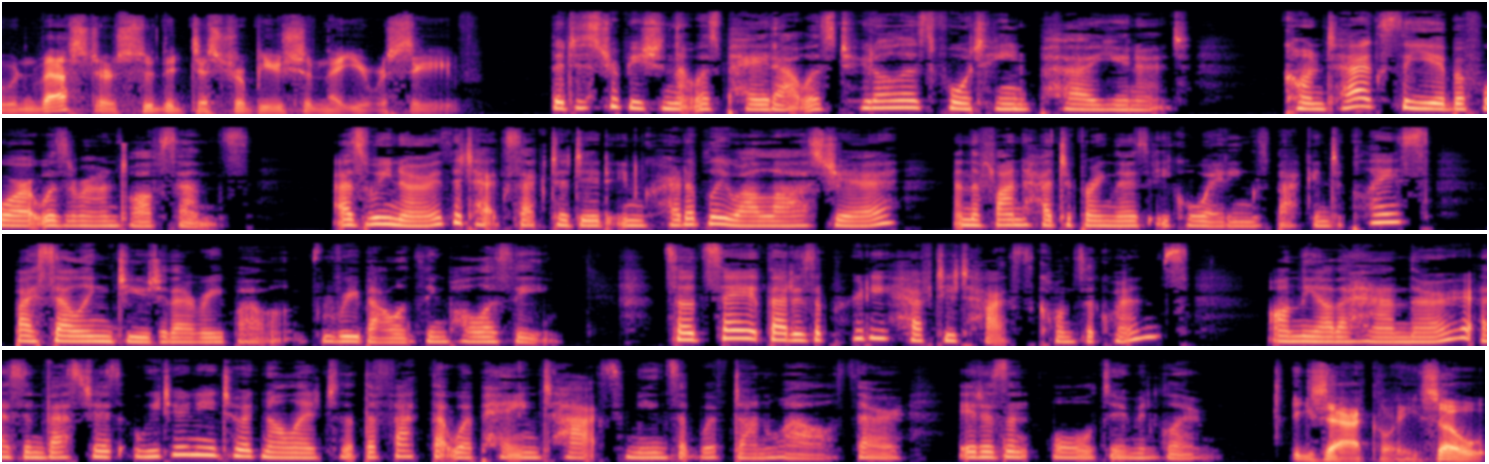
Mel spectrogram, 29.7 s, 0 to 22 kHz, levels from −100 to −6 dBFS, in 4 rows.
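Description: Five brief bursts of damaged data in a compressed stream (5.02 s before "per unit", 7.99 s after "year before it was", 15.61 s, 22.76 s before "we do need to", 25.22 s) each last 50 to 70 ms. Corrupted frames throw the decoder out of sync, yielding a chirp, squawk, click or short hole at each.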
